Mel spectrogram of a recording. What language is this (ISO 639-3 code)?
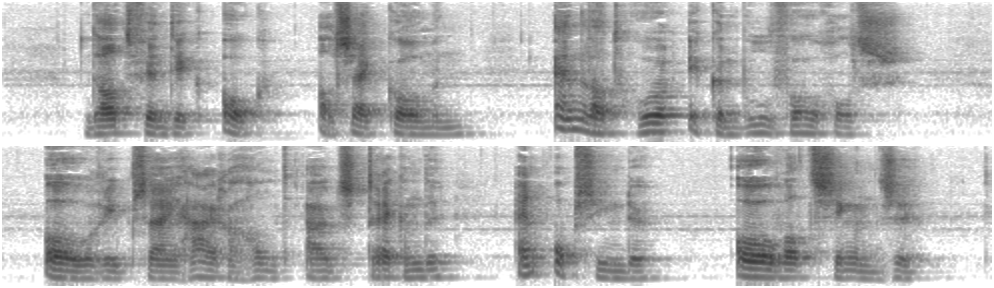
nld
